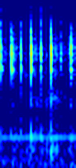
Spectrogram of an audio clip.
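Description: A Kizer Invictus folding knife designed by Dam Designs, with a Micarta handle, is shaken back and forth, and its loose stop pin rattles. The result is a rapid series of short, sharp, high-pitched clicks, a minor flaw noticed right away.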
